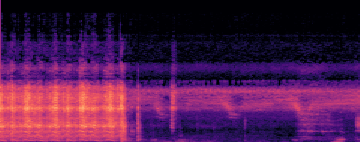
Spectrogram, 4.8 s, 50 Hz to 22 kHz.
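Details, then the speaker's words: 1979 Ford Fairmont 2.3L four-cylinder, parked about 23 years with no air cleaner: starter churns evenly, near three pulses a second, for under two seconds, never catches; cranks but no start, cause unknown. "don't sound like she's going to go yet."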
